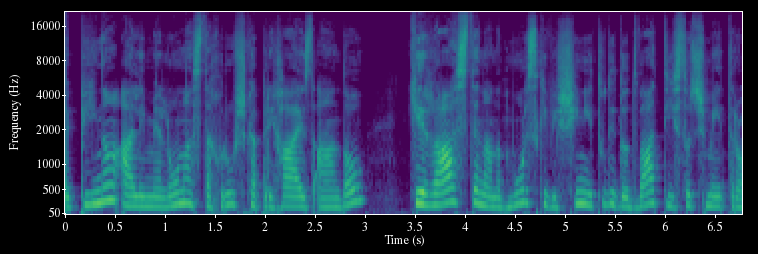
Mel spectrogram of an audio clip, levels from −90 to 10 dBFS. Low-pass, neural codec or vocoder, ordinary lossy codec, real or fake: none; none; none; real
